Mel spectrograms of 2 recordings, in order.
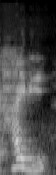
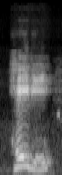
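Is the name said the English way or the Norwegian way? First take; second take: English; Norwegian. First: The name is said the English way. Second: The name is said the Norwegian way. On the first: The speaker calls it wrong. "your name looks like Heidi" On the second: The speaker calls it right. "actually pronounced Haiti"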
